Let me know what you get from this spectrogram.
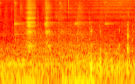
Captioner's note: laughing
